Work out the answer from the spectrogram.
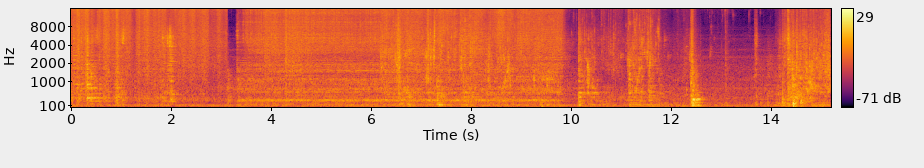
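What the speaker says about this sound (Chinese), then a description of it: "那么洗点豆芽" Bean sprouts get rinsed under a running kitchen tap, a continuous close rush of water that briefly cuts out and returns with splashy handling, no speech.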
